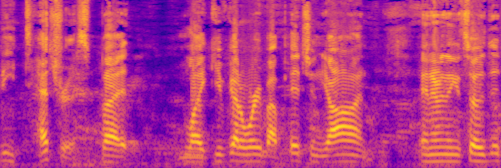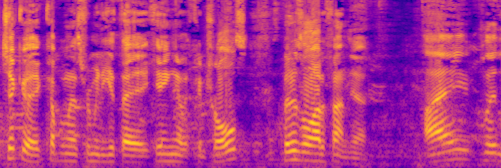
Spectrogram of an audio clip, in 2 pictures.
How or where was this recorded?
busy venue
